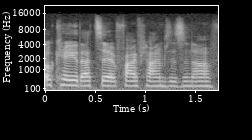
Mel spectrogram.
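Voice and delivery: ordinary talk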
